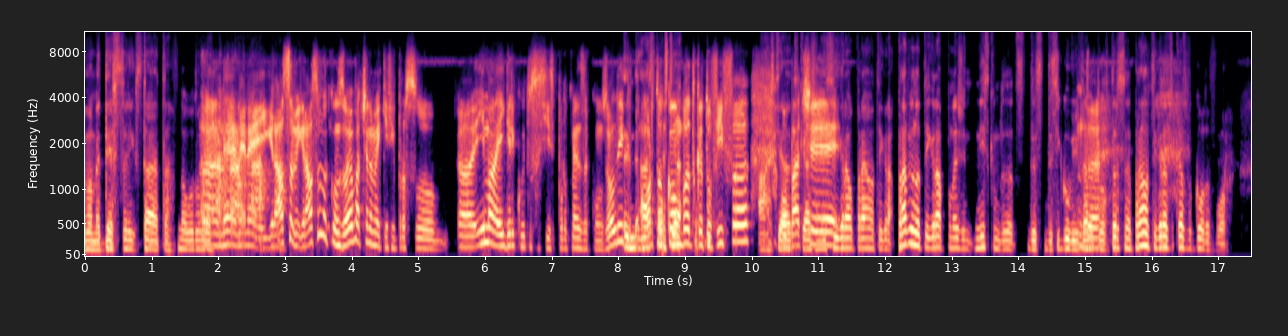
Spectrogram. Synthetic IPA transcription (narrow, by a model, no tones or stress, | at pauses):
imɐmɛd̪ɛfst̪vɛnikst̪ajət̪əmnɔɡʊd̪obɾɛnɛnɛnɛiɡɾalˠsəmiɡɾalˠsəmnɐkonzɔlˠiobat͡ʃɛnɐmɛkifipɾɔst̪oəiməiɡɾikʊit̪ʊsə̥sispoɾɛt̪mɛnzɐkonzɔlikɐɔabɔɾt̪ɐlʃtkɔmbət̪kɐt̪ɔfifəaʃt̪iaod̪ɐtb̪at͡ʃkaɛʒɛssiːɡɾalˠpɾavilˠnət̪əiɡɾapɾavilˠnət̪əiɡɾaponɛʒɛnɛiskəmd̪ɐd̪ɐd̪ɐsiɡubiʒɾɛmɛovɐft̪ɤɾsɛnɛpɾavilˠnət̪əiɡɾat̪ɛ̥kazvɐɡɔd̪ofwɔɾ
